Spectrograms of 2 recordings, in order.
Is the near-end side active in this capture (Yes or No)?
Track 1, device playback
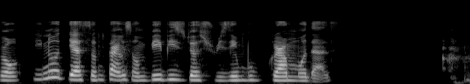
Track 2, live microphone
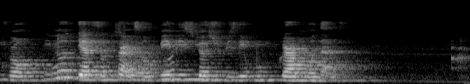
Yes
